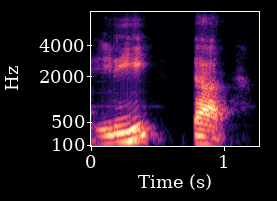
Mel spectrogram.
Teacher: এখানে consonant plus E এ plus consonant থাকলে এখানে ই এর উচ্চারণ দীর্ঘইকার হবে। ওখানে টোনটা একটু দীর্ঘক্ষণ রাখতে হবে।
